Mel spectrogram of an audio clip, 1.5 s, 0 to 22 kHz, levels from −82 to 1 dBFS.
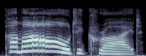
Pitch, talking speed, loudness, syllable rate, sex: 270 Hz, 165 wpm, -14 LUFS, 2.9 syllables/s, female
